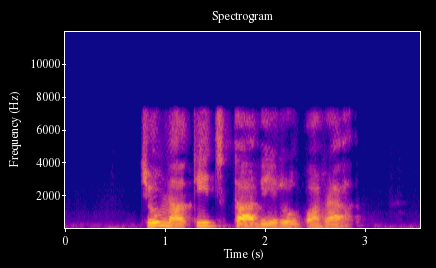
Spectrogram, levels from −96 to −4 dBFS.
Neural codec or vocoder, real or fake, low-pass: codec, 16 kHz, 2 kbps, FreqCodec, smaller model; fake; 7.2 kHz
